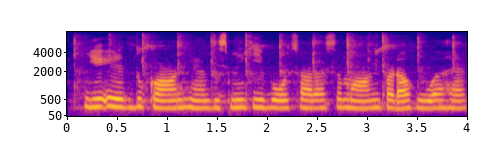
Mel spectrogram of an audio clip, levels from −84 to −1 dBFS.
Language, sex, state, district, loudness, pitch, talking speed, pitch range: Hindi, female, Punjab, Pathankot, -16 LUFS, 230 Hz, 180 wpm, 225-240 Hz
